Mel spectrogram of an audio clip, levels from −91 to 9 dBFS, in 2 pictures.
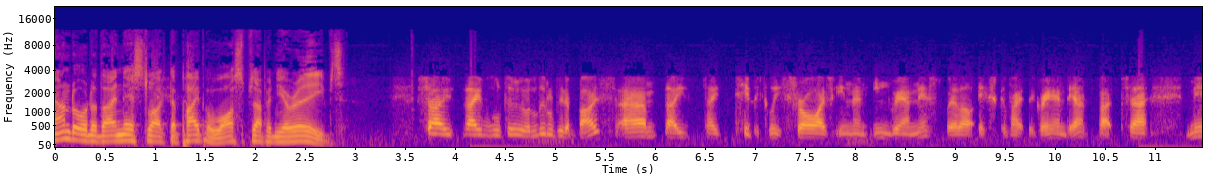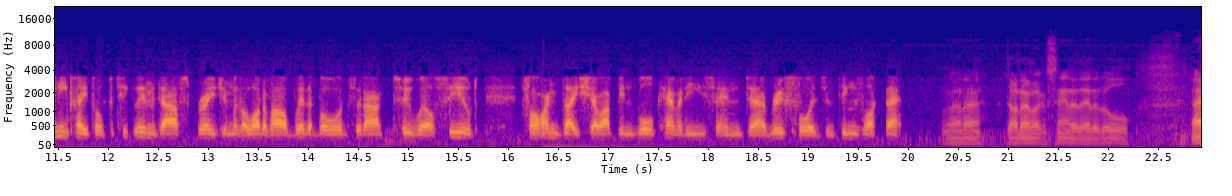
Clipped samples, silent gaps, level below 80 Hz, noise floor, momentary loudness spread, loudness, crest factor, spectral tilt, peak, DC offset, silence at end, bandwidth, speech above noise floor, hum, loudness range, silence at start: under 0.1%; none; -52 dBFS; -50 dBFS; 14 LU; -20 LUFS; 18 dB; -5.5 dB/octave; -2 dBFS; under 0.1%; 0 s; 12 kHz; 30 dB; none; 5 LU; 0 s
